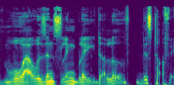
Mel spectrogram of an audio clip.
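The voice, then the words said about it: Imitates another person's voice. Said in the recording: “my latest impression, Billy Bob Thornton eating some Brazilian nut toffee ... Very good impression.”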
